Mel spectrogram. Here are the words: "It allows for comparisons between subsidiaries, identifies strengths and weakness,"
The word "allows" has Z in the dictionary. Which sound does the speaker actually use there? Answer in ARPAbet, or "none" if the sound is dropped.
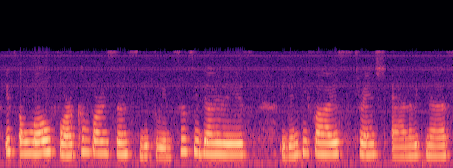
none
